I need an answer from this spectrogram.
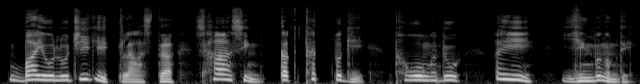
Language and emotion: Manipuri, disgusted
